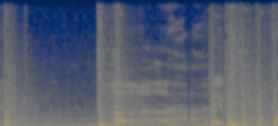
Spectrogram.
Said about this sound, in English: The Reds are shooting at the convoy.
